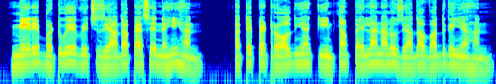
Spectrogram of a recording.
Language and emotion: Punjabi, sad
